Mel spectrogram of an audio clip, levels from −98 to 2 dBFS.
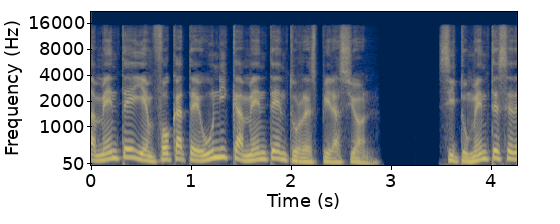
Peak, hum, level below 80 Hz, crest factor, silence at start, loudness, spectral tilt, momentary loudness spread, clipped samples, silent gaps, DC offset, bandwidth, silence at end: -6 dBFS; none; -40 dBFS; 16 dB; 0 s; -22 LUFS; -5.5 dB/octave; 6 LU; under 0.1%; 3.00-3.24 s; under 0.1%; 16 kHz; 0 s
